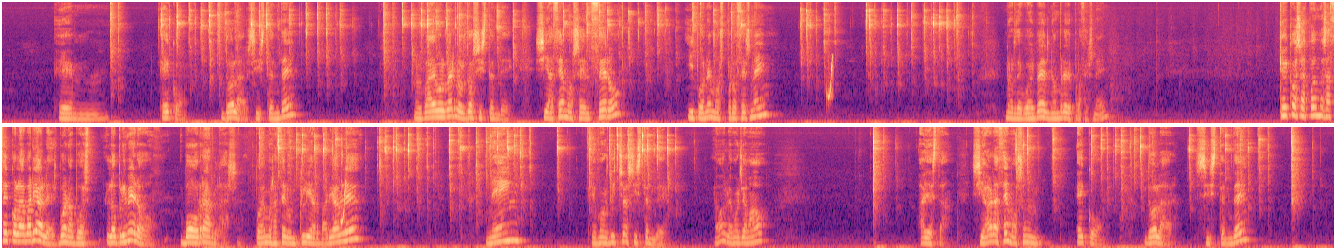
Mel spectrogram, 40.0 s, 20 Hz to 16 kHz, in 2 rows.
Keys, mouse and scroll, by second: 1.6-7.1 typing, 7.6 ctrl+p, 8.4-14.6 typing, 12.3 Tab, 24.1-30.4 typing, 33.0 Return, 34.9-39.0 typing, 39.3 Return.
